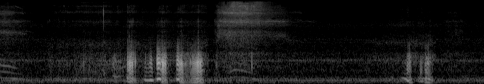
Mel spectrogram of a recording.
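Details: Polun, a female Chihuahua nearly twelve years old, snores while sleeping, her eyelids not fully closed; a quick run of short snuffling snorts gives way to a soft breathy rush, then two more snorts, over a steady low household hum.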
